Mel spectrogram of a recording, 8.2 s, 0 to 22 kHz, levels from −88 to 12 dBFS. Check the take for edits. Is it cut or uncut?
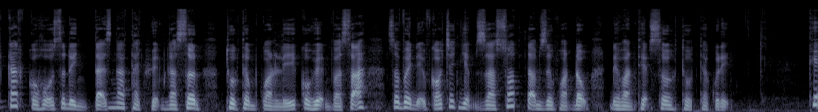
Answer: cut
